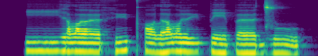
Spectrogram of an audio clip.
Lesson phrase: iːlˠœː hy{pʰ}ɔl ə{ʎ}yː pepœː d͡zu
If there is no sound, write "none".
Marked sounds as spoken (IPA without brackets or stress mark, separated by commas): pʰ, lˠ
